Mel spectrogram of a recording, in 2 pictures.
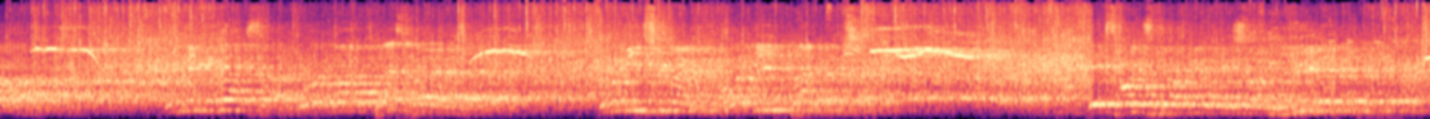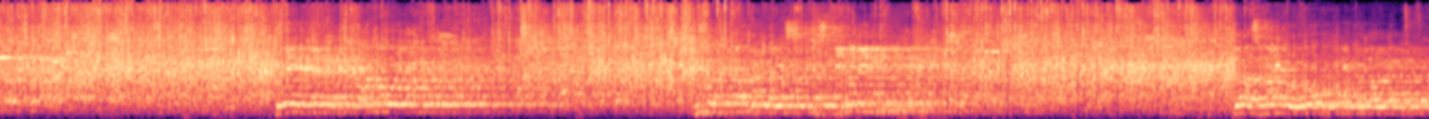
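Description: A group of men sings together in a large echoing hall.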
